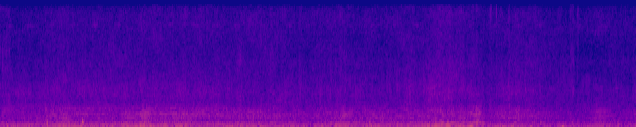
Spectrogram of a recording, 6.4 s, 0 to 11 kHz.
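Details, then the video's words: Honey bees at a hive entrance on July 22nd, 2024, a dense steady droning hum of many bees with shifting wingbeat tones throughout, slight rises and falls in loudness, no other clear sounds. "Honey Bee Hive Entrance Activity"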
